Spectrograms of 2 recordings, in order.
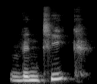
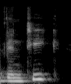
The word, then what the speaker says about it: Vintique: n t q e vintique the vintique not vintage but V antique I think it's how you say it scavenger so it's the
